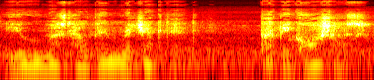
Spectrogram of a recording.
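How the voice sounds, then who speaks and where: A languid demon of sloth with a low, slow drawl, smug and sly. The game recording has loud noise behind the voice. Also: male voice. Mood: smooth persuasion. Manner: slow, drawling, smugly unhurried. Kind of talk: video game cutscene acting. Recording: very noisy game capture with background ambience.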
